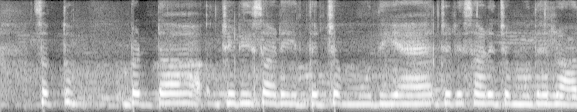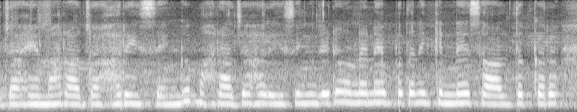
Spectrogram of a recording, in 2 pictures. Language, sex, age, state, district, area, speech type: Dogri, female, 18-30, Jammu and Kashmir, Jammu, urban, spontaneous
